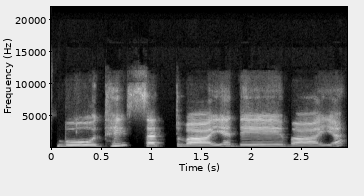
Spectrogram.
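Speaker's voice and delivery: Bodhi Sattvaya Devaya very slowly, with an aspirated dha; careful pronunciation. Shown as a demonstration. Teacher models the third quarter for students, very slow. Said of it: "to hear the clear pronunciation".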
